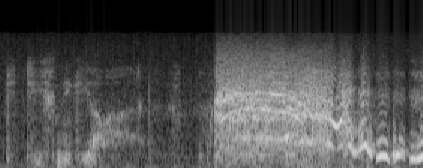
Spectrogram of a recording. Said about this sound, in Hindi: उसकी चीखने की आवाज।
